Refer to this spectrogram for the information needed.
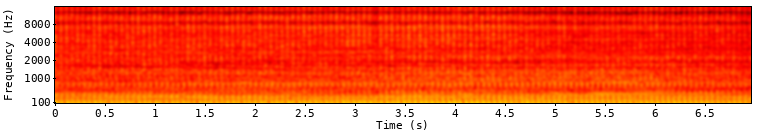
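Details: Restored 1968 Bolens Husky 775 hydrostatic garden tractor with swapped Hatz 1B30 single-cylinder diesel, mowing: steady even diesel clatter holding pace, no stumbles or knocks; normal running under load.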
